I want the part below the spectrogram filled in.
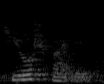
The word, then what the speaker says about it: Tiyospaye: It's called Tioshpae, and it's spelled T-I-Y-O-S-P-A-Y-E. Tioshpae.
